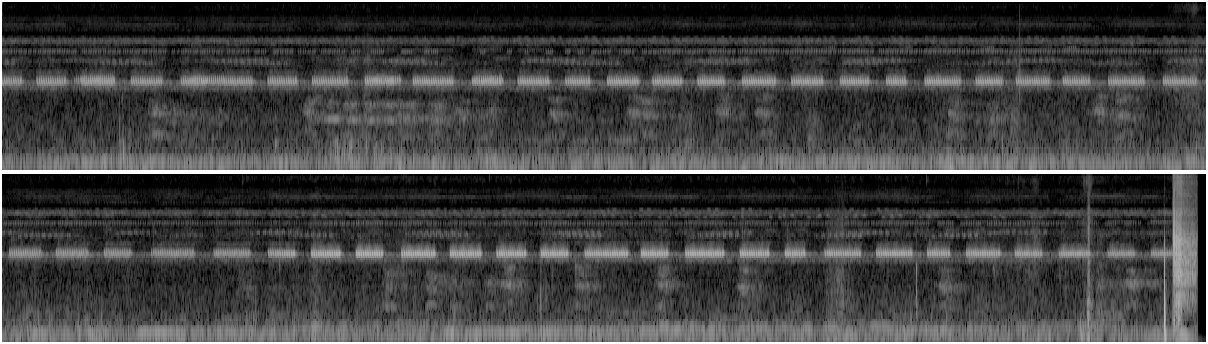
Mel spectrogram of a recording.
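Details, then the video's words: Grasshoppers calling in a steady high-pitched pulsed trill, rapid even bursts running throughout, faint low rumble beneath and a sharp knock at the very end. "The sound of grasshoppers"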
